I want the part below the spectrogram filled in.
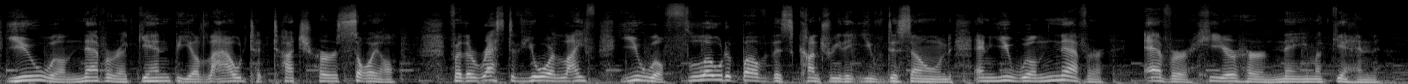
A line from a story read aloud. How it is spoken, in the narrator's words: the judge screamed at me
